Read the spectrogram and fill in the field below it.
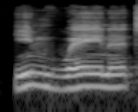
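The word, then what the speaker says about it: invenit: who were money changers in wayne it here the accent is on the second to last syllable is our third person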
